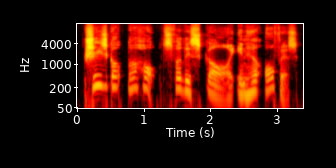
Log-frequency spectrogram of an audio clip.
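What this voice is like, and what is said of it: Bad put-on British accent. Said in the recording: “Notice the bad British accent.”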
